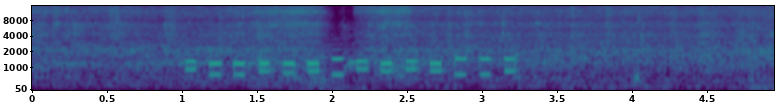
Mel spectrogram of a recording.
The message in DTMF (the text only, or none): 01174730707339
